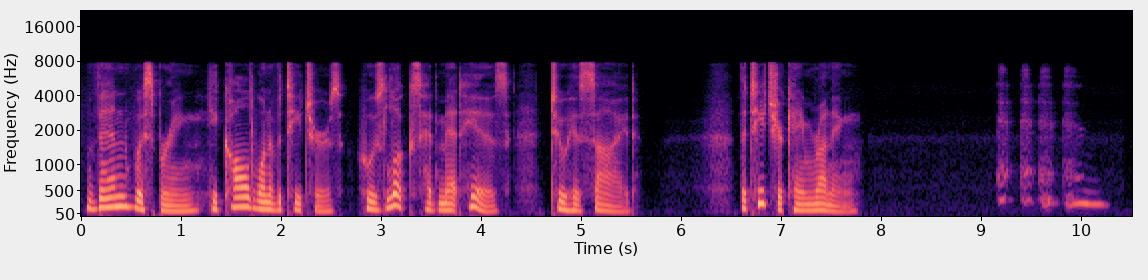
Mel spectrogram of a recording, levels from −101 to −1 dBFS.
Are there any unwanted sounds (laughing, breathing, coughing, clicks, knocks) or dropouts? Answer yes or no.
yes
